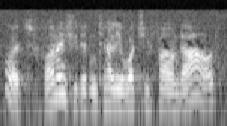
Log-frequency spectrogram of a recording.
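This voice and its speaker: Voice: medium pitch, lively intonation, a little fast, slight background noise, lightly acted. A performer playing an eager young boy, a nephew in an old-time radio serial. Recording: dull vintage radio recording.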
